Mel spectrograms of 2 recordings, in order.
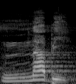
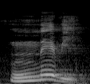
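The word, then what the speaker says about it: נביא: El vocablo hebreo para profeta es nabi, nabi o nevi.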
